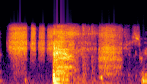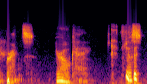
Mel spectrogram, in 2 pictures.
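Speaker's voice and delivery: breathy sweet-talk from a company coaxing a customer; a teasing hushed whisper, high and soft; mock seductive whisper. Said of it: "Rogers whispered sweet nothings".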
